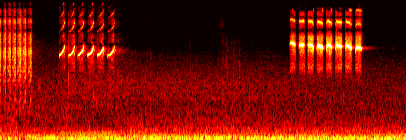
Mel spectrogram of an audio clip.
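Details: A bird gives several different chirps: a brief buzzy burst, then a run of six quick high upslurred chirps, a pause, then a faster series of thin descending whistled notes, over a low steady background rumble.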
